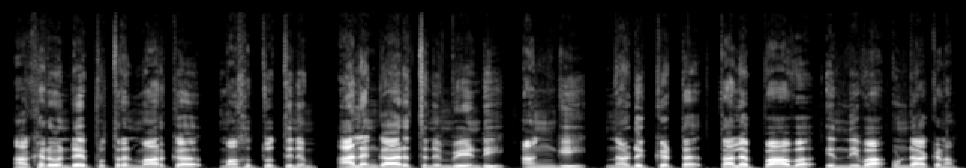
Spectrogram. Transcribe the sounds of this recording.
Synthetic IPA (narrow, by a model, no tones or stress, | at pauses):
ɐkʰɐɾɐʋɐnde̞put̪rɐnmaːrkɨmɐɦɐt̪wɐt̪ːinumɐ̰lɐŋɡaːɾɐt̪ːinumʋe̞ːɳɖiɐŋɡinɐɽukːeʈːɨt̪ɐlɐpːaːʋɐe̞nːiʋɐʔuɳɖaːkːɐɳɐ̰m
